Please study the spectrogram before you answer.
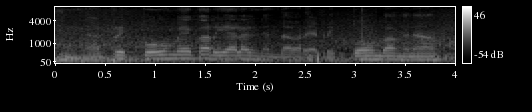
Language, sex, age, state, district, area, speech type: Malayalam, male, 18-30, Kerala, Palakkad, rural, spontaneous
